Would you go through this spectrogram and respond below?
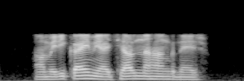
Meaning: United States of America (a country in North America)
- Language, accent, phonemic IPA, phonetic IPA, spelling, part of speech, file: Armenian, Eastern Armenian, /ɑmeɾikɑˈji miɑˈt͡sʰjɑl nɑhɑnɡˈneɾ/, [ɑmeɾikɑjí mi(j)ɑt͡sʰjɑ́l nɑhɑŋɡnéɾ], Ամերիկայի Միացյալ Նահանգներ, proper noun, Hy-Ամերիկայի Միացյալ Նահանգներ.ogg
